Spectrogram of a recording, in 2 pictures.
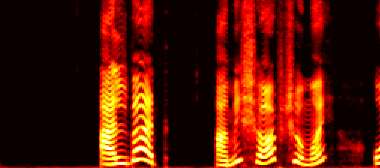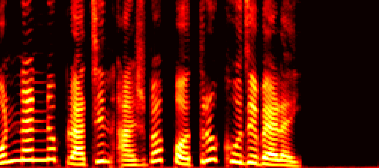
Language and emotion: Bengali, happy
